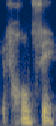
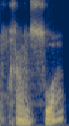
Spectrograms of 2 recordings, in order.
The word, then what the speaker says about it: Français: va ça fonctionne alors ici les Français d'accord pas François français tout simplement la combinaison des voyelles a et i on va prononcer toujours comme a ETI on va prononcer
